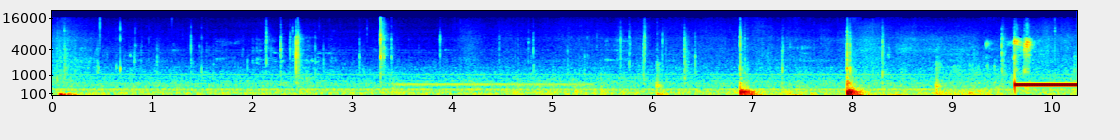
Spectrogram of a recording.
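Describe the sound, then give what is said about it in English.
A phone's outgoing ringing tone: one faint two-second ring, a couple of sharp clicks, then a much louder steady ring starting near the end. No one speaks. “Could you answer that, please? I'm trying to call, answer.”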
